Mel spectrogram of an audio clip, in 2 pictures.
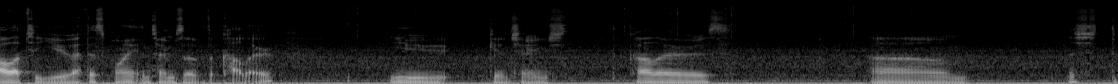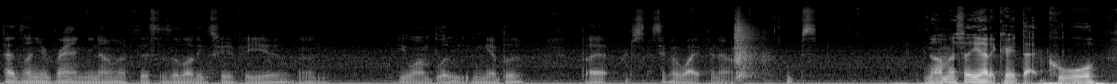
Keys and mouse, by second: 2.4 middle click, 8.4 click.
